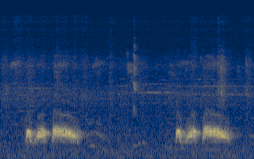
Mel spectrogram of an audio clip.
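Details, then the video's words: Spotted dove singing well, two cooing phrases about three seconds apart, each a quick double coo followed by a longer descending coo, with faint background twitters. "tarkuku gacor"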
